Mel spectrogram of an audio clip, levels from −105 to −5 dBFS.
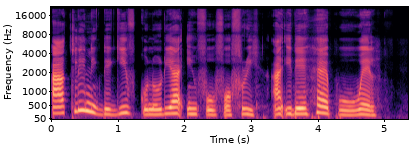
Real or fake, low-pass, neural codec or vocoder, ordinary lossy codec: real; none; none; none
